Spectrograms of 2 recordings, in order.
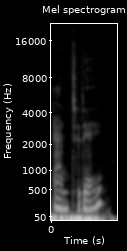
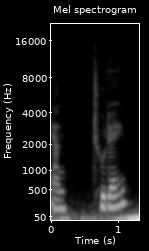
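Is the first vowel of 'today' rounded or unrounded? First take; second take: unrounded; rounded. First: The first vowel of today has unrounded lips. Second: The first vowel of today has rounded lips. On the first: The speaker calls it right. "The lips are not going out" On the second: The speaker calls it wrong. "She's not saying and today, mm-mm"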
